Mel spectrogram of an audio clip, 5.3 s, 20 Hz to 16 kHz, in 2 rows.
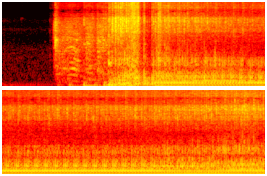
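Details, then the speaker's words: BMW E36 cold start with catless M3 midpipe, no muffler and no cats: short crank, then a loud, raw, deep unmuffled drone, no smoke; loud exhaust without muffler or catalytic converter. "i'm gonna cold started for you guys so you can hear how bad the muffler no muffler no cat is i hate it"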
